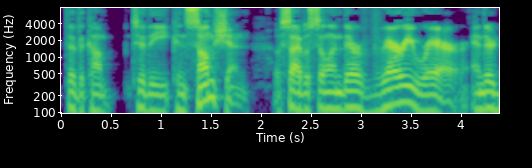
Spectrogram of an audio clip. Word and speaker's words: psilocybin: Psilocybin? Mm-hmm. Am I pronouncing that correctly? – Psilocybin. – Psilocybin.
